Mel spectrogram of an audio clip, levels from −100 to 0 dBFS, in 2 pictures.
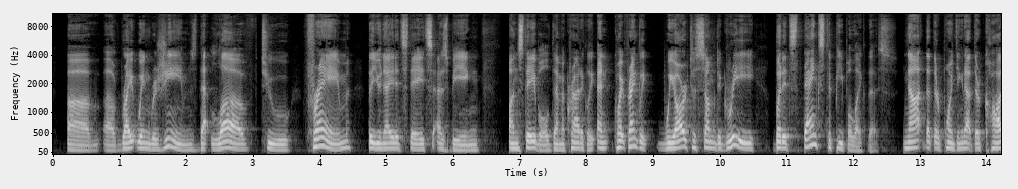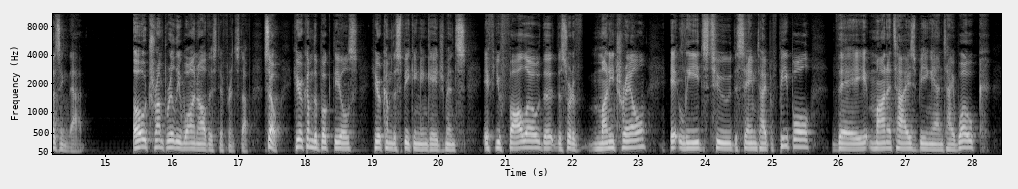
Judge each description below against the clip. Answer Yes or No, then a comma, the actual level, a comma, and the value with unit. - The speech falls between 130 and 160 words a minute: No, average, 170 wpm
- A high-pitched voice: No, low, 135 Hz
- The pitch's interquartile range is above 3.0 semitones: Yes, average, 3.6 semitones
